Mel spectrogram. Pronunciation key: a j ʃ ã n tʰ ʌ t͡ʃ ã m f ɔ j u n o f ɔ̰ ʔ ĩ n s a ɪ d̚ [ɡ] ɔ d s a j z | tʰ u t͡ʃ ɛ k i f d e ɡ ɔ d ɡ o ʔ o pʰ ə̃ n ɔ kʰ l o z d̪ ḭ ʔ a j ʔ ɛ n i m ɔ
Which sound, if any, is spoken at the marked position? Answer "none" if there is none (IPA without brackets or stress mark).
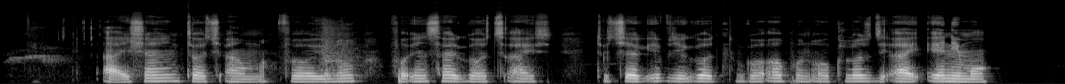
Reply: ɡ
